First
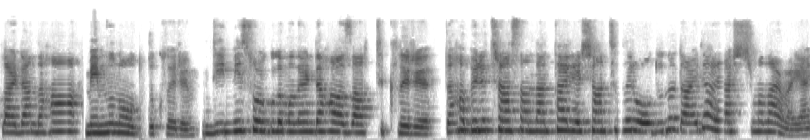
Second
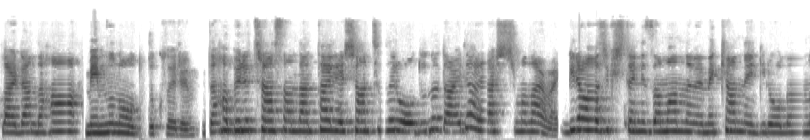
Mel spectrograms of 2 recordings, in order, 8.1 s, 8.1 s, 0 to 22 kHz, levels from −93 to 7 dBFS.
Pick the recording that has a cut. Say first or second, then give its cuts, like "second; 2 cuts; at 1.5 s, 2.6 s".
second; 2 cuts; at 2.0 s, 5.6 s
